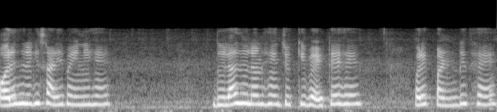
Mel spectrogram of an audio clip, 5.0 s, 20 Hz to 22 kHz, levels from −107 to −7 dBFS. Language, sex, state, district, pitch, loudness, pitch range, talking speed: Hindi, female, Bihar, Saran, 310 Hz, -16 LUFS, 290-315 Hz, 190 wpm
